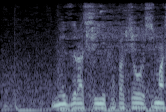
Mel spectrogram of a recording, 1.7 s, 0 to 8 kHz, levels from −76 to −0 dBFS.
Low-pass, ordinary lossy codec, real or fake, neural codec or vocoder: 7.2 kHz; none; fake; vocoder, 44.1 kHz, 128 mel bands every 512 samples, BigVGAN v2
